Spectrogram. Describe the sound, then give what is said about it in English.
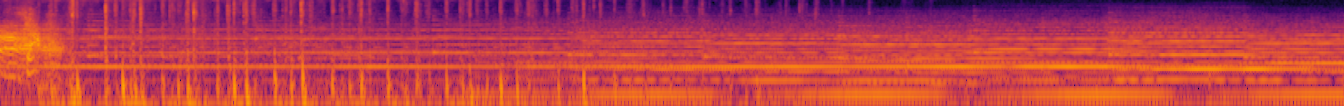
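Paul Revere's horse, taken from him, clip-clops in a brisk, steady rhythm, starting loud, then thinning out and fading, over a sustained musical drone. “Take his horse and let's go.”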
